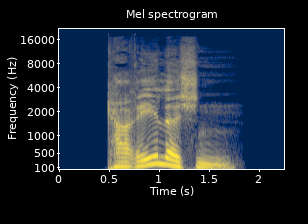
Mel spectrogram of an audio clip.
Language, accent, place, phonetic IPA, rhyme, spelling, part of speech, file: German, Germany, Berlin, [kaˈʁeːlɪʃn̩], -eːlɪʃn̩, karelischen, adjective, De-karelischen.ogg
- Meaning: inflection of karelisch: 1. strong genitive masculine/neuter singular 2. weak/mixed genitive/dative all-gender singular 3. strong/weak/mixed accusative masculine singular 4. strong dative plural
